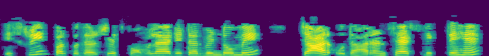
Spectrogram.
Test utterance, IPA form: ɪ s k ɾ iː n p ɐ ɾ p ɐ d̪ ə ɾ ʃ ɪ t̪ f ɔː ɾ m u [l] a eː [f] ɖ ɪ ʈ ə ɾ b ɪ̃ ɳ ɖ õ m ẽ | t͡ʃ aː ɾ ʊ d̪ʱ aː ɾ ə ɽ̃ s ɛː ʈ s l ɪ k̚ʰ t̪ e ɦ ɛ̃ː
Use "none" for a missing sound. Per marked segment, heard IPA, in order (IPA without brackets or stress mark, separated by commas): l, none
